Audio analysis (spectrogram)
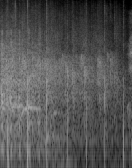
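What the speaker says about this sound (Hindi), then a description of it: "ताली बजाओ यार, तब चलेगी ये, ताली बजाओ" Studio audience at a comedy show clapping steadily for a few seconds, a dense close burst of applause that tapers slightly at the end.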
